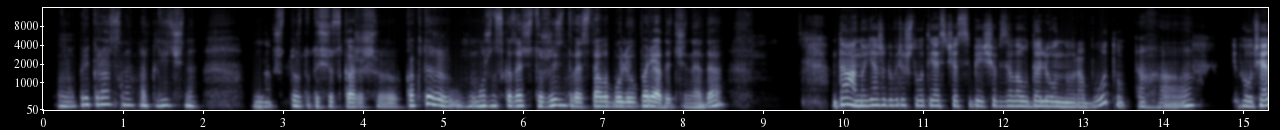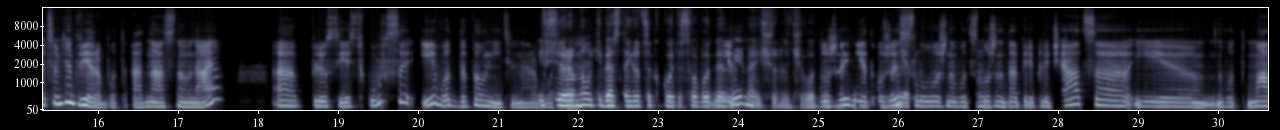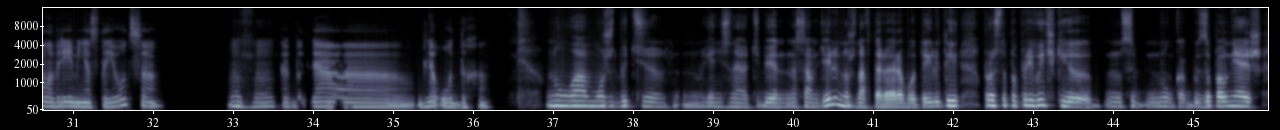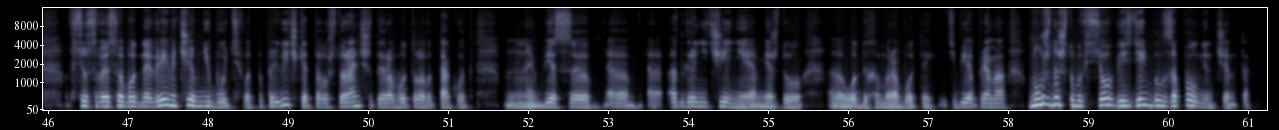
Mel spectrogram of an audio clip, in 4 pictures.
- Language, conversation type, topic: Russian, podcast, Как вы выстраиваете границы между работой и отдыхом?
- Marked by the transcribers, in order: tapping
